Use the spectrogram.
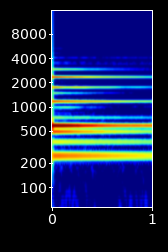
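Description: A single guitar chord rings out clearly and alone, fretted with the pointer finger at the 14th fret of the A string and the ring finger at the 16th fret of the D string, sustaining and slowly fading.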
